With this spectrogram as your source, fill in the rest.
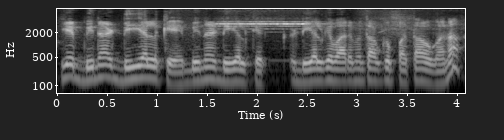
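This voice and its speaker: A man's voice: mid-range voice, steady tone, normal speed, dark tone. A man teaching exam vocabulary in a casual lesson, repeating key words and checking in with "okay?", joking about his own drawings. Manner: self-deprecating while drawing on screen. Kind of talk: casual Hindi-English exam lesson with mnemonics.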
